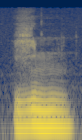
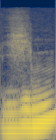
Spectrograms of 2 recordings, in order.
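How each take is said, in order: First: The word is said on a flat tone. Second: The word is said on a high tone. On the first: It means a fitness gym. "こういうふうに平らな成長になります" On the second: It means a smile. "高い成長ですね"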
